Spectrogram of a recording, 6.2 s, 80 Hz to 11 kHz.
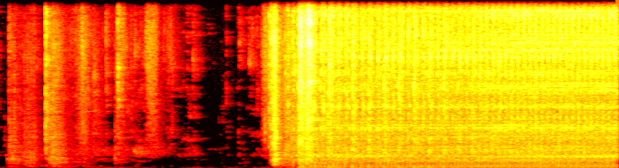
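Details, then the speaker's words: Petrol generator that wouldn't start after long storage, restarted after a valve clearance check (0.2 mm) and WD-40 in the cylinder. A pull start catches and settles into an even, steady hum with no misses: normal running. "Как вы можете видеть и слышать, всё работает безупречно."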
